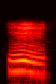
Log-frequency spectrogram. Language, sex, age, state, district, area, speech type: Urdu, male, 30-45, Bihar, Khagaria, urban, conversation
